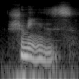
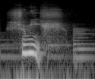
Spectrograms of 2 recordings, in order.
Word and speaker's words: chemise: upload for 26 minutes you heard me pronounce more than a dozen times shumish yes that is how i pronounced it and i had no idea that it was incorrect my mom and oldest sister knew how to pronounce it correctly but in my hearing them say it and then pronouncing it myself it somehow turned into chamish two of my other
